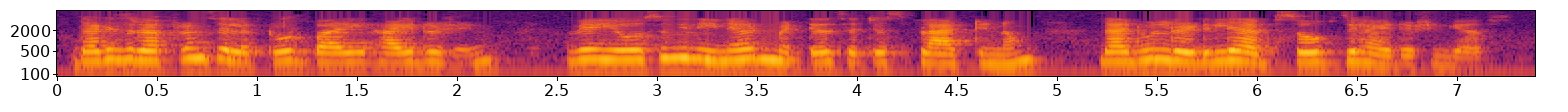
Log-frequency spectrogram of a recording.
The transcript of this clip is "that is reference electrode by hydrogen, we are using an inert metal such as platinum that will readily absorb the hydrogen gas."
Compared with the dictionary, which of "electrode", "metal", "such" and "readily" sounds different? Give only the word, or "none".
electrode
